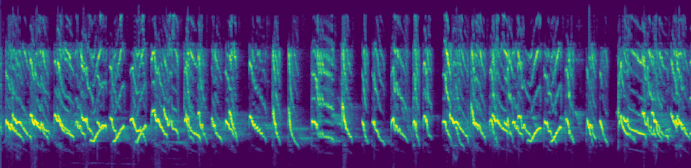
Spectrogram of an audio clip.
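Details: Pleci, Oriental white-eye, song played to spur sluggish captive birds into singing; long, dense, high twittering run of quick downslurred and upslurred notes, faint clicks in the background.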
